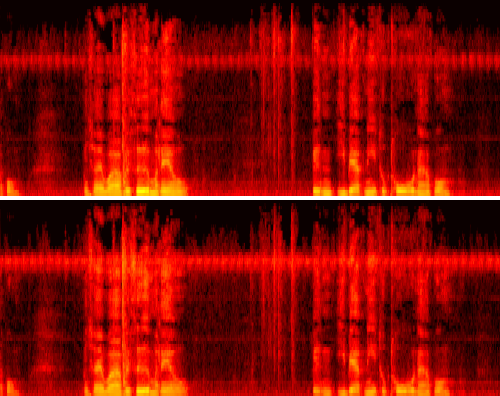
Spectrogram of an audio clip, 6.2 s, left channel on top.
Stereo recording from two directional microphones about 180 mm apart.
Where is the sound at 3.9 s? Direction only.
40° left (ahead or behind).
